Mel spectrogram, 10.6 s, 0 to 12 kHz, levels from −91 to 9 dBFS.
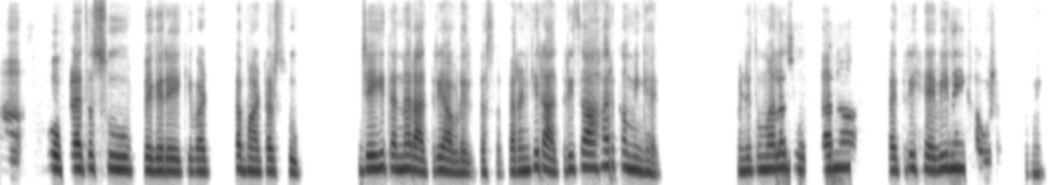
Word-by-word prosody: हां, - - -6 0.3
भोपळ्याचं 220 0 +3
सूप 205 -2 +1
वगैरे 185 -1 +3
किंवा 185 -1 -1 0.3
टमाटर 185 -3 +1
सूप 170 -3 -6 0.6
जेही 215 +3 +4
त्यांना 215 0 +3
रात्री 190 +1 +2
आवडेल 165 -3 +1
तसं. 170 - -9
कारण 185 +1 +1
की 240 - +1
रात्रीचा 210 +4 +2
आहार 255 +3 +1
कमी 215 -5 +2
घ्यायचं. 155 -6 -3 0.7
म्हणजे 185 +1 -1
तुम्हाला 210 +2 +3
झोपताना 215 +2 0 0.4
काहीतरी 195 +3 -3
हेवी 205 +2 +2
नाही 220 0 +3
खाऊ 165 - -8
शकता 150 - -19
तुम्ही. 145 0 -10
195 Hz, 155 wpm, -21 LUFS, 180-215 Hz, 0.7 s, जेही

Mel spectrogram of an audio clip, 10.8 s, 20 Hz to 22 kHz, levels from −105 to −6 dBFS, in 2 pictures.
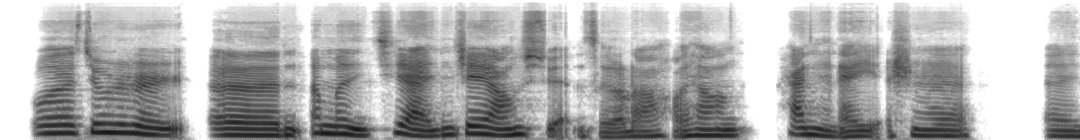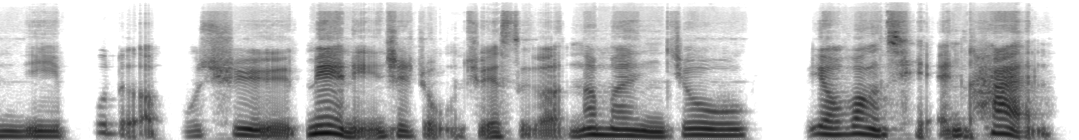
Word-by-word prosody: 说， 225 +1 +1
就 245 +2 +2
是， 205 -7 +2
呃， 170 -1 +3 0.2
“那 230 - 0
么 210 -5 +4
既 165 +8 -4
然 165 -2 +2
这 210 +2 +3
样 180 -1 +4
选 185 - -4
择 125 -2 -5
了， 140 +1 -2
好 150 0 -4
像 160 -1 +1 0.2
看 190 -1 0
起 155 - -1
来 135 +2 -1
也 145 - -3
是， 155 0 -2 0.4
嗯， 145 -2 -3
你 140 0 -2
不 240 - -13
得 230 - -12
不 140 +2 -16
去 170 0 -1
面 215 0 +6
临 - - -2
这 145 +2 -2
种 140 - -11
抉 125 - -4
择， 130 - -8
那 165 +6 +1
么 170 -2 +3
你 135 -4 +3
就 170 +2 0 0.3
要 190 -1 +1
望 200 -4 +2
前 170 0 -4 0.2
看。 205 +5 +1
170 Hz, 220 characters per minute, -24 LUFS, 150-195 Hz, 0.4 s, 面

